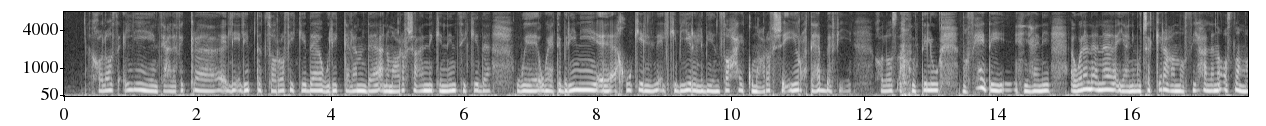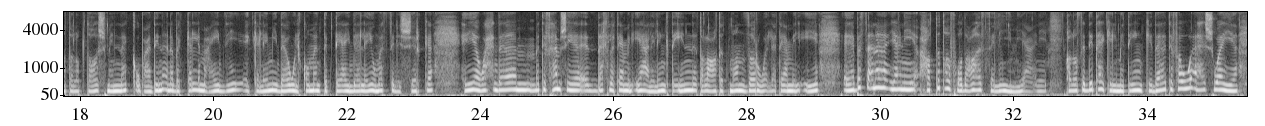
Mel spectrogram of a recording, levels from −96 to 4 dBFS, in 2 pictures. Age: 20-39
